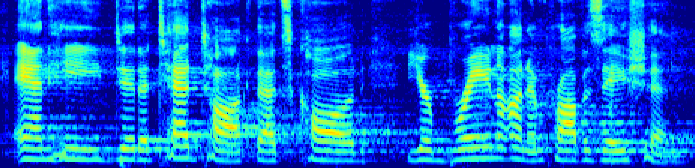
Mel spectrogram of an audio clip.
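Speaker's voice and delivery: ordinary talk, nothing marked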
